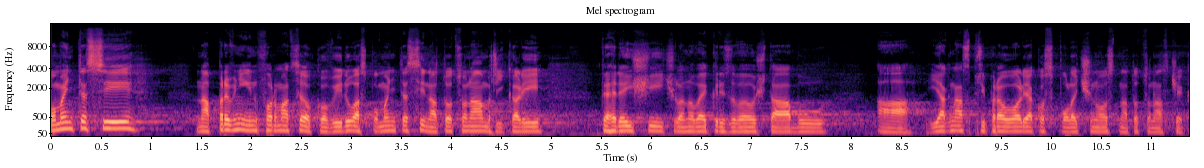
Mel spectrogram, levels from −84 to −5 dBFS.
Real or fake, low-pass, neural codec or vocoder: real; 14.4 kHz; none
